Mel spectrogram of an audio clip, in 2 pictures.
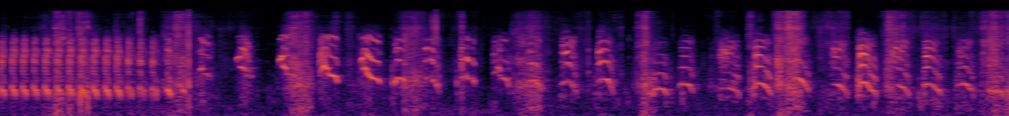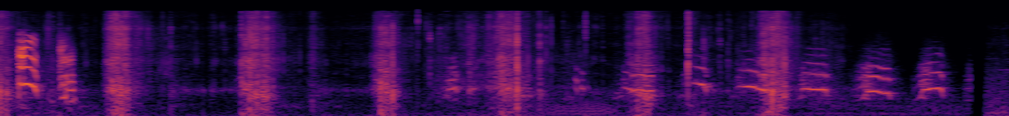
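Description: A flock of fowl calling: many short calls that each drop in pitch, overlapping each other, then thinning out after about six seconds, with scattered sharp clicks among them.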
